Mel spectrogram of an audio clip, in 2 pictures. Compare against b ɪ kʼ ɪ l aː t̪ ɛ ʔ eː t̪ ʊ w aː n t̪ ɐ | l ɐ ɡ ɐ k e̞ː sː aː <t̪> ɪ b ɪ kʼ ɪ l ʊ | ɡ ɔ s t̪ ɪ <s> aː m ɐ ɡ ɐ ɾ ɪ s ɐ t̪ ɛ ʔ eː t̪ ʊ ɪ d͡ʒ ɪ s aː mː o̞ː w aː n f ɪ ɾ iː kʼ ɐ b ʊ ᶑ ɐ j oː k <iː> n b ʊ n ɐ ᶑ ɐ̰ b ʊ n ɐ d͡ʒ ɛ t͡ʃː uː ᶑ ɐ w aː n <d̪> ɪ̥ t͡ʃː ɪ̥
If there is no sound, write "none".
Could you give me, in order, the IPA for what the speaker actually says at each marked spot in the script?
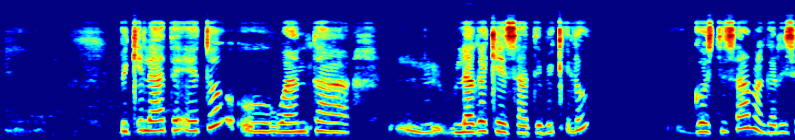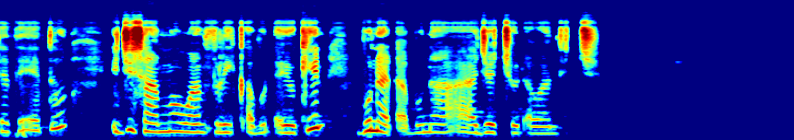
t̪, s, iː, t̪

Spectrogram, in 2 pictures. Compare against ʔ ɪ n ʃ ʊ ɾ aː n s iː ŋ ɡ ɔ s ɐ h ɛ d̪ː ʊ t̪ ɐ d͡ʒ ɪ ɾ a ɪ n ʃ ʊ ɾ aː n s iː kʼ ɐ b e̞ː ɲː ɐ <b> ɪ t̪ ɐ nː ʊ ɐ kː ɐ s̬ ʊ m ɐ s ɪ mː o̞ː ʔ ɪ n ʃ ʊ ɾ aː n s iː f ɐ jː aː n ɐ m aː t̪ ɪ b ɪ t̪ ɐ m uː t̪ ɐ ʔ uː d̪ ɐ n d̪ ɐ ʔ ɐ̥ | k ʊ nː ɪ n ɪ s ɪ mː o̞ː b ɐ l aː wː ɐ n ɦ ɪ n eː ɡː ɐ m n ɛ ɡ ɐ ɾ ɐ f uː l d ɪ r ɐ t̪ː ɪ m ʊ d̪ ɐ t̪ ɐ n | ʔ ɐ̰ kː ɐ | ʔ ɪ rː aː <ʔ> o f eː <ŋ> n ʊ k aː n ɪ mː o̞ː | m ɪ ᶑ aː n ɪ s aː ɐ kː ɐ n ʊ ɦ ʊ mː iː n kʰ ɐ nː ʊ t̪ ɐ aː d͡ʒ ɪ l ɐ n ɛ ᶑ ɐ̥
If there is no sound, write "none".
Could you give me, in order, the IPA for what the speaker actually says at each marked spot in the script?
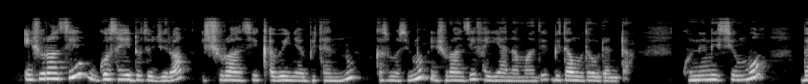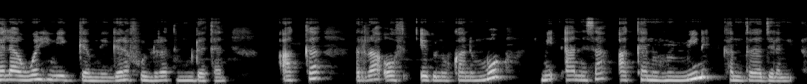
b, ʔ, ɡ

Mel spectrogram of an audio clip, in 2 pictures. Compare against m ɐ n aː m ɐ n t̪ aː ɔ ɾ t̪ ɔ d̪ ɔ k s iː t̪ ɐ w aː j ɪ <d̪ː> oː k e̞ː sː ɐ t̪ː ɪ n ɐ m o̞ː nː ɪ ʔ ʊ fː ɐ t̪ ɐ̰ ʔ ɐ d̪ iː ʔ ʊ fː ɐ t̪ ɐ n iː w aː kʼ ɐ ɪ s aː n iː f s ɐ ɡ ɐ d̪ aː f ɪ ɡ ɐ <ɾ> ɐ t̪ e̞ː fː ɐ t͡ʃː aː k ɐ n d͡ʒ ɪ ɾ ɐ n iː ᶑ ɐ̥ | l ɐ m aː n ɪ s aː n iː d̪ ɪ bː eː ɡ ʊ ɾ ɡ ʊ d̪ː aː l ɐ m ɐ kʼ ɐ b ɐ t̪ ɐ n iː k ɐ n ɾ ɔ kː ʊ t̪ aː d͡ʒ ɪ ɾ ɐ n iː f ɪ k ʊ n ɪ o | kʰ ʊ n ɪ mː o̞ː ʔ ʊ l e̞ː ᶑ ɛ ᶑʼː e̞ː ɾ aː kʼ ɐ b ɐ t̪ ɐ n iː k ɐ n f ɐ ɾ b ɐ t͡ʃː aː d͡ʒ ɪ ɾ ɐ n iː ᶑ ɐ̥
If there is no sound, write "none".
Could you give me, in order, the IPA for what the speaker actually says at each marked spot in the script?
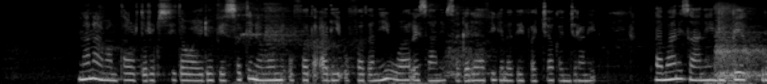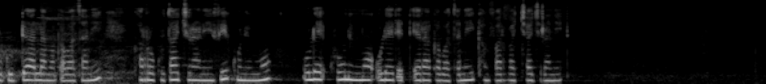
d̪, l

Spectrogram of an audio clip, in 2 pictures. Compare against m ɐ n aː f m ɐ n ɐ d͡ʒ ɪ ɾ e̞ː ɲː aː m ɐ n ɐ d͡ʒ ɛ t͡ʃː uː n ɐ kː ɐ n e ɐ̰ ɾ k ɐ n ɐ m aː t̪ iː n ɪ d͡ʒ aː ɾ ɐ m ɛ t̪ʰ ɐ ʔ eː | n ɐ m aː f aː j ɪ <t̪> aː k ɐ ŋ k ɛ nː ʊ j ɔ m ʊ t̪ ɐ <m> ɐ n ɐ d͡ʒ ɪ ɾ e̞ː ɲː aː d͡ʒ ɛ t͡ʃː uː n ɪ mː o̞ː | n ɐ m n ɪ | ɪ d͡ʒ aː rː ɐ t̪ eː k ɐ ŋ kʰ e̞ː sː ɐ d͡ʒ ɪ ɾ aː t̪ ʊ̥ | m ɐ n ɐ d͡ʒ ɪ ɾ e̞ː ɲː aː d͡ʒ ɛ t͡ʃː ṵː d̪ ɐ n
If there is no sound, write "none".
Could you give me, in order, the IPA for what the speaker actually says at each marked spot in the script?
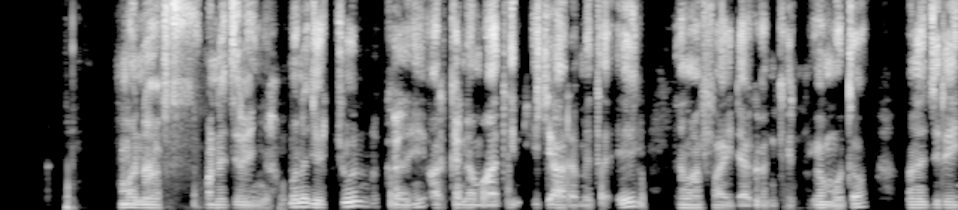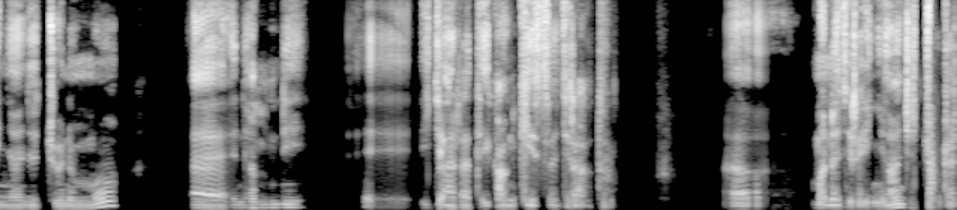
d̪, m

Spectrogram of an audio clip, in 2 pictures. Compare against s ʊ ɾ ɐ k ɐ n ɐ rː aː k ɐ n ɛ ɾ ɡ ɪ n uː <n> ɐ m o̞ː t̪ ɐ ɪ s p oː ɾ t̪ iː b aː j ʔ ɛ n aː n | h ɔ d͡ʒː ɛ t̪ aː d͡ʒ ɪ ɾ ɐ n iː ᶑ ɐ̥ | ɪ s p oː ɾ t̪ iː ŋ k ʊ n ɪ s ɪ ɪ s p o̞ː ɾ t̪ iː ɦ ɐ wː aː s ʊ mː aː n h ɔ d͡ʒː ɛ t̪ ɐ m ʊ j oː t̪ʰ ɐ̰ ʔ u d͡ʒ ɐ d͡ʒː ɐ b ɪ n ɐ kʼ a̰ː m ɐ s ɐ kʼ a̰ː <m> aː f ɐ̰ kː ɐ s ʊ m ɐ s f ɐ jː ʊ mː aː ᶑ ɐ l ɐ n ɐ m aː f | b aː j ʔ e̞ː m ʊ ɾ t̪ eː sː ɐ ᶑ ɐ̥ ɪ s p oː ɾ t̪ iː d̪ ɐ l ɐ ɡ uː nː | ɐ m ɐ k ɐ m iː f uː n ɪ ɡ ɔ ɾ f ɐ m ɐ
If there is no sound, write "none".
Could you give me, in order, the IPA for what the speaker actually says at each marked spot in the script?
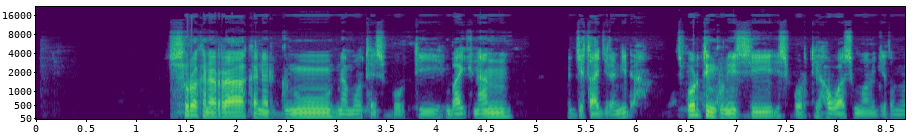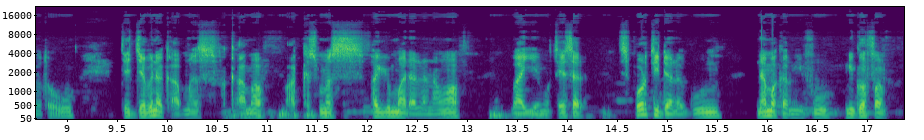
n, m

